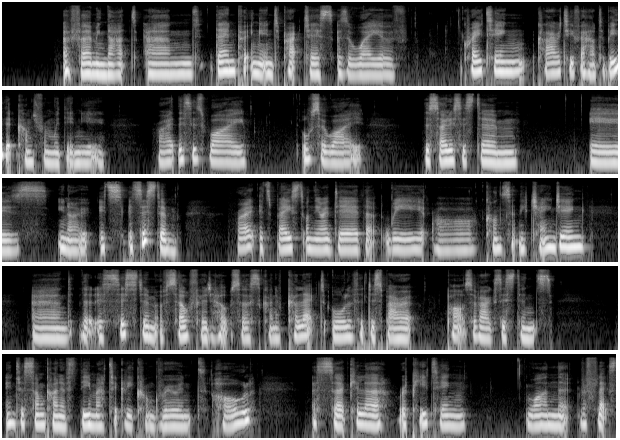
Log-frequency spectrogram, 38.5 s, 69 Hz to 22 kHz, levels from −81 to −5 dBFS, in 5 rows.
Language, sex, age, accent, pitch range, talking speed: English, female, 30-49, British, 155-180 Hz, 125 wpm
